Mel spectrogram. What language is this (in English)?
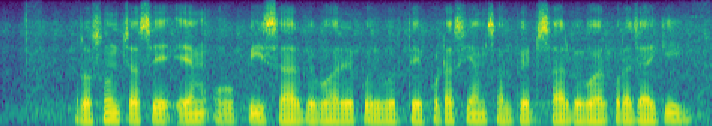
Bangla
